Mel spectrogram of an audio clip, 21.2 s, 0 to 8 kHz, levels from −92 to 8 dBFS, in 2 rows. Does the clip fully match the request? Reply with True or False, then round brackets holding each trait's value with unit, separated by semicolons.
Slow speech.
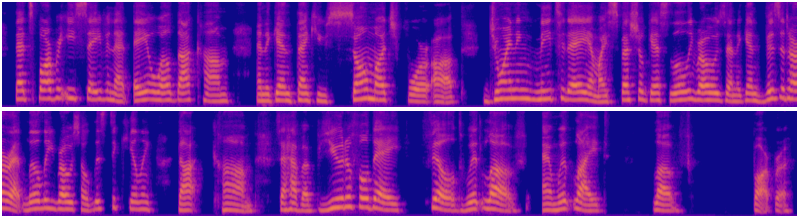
True (120 wpm)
